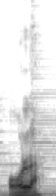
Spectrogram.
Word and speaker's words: ola: olas del mar, pero es una palabra que se escribe sin H, pero se pronuncia similar a esa primera palabra que yo siempre digo en mis vídeos, hola.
